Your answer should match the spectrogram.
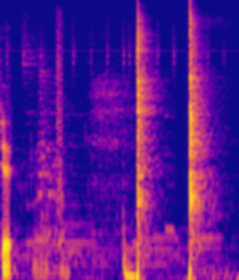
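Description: Two sharp hand claps about half a second apart, following the end of a spoken "mic check".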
